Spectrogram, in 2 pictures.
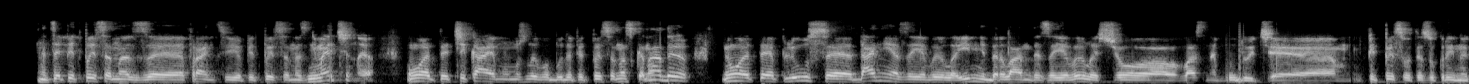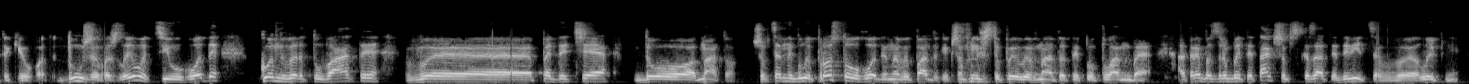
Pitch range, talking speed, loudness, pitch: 105-135 Hz, 130 wpm, -17 LUFS, 120 Hz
